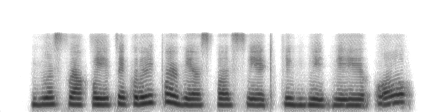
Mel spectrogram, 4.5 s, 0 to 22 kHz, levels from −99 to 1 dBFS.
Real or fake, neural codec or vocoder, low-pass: fake; codec, 16 kHz, 0.5 kbps, FreqCodec, smaller model; 7.2 kHz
